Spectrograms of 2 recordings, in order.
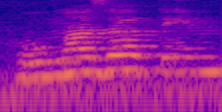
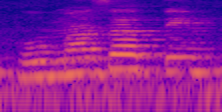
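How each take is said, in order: No difference in how they are said.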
